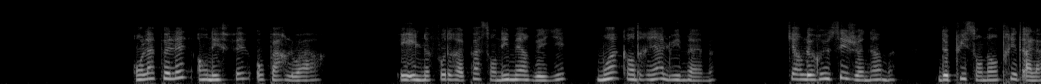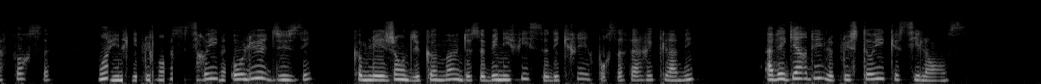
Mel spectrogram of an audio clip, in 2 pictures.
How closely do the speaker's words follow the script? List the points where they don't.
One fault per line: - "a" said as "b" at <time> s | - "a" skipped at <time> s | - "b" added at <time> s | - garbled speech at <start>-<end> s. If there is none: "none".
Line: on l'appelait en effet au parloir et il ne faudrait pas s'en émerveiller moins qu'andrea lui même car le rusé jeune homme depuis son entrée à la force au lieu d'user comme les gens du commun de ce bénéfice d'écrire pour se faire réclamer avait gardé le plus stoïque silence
- garbled speech at 11.4-12.7 s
